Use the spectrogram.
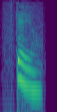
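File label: "scale" English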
